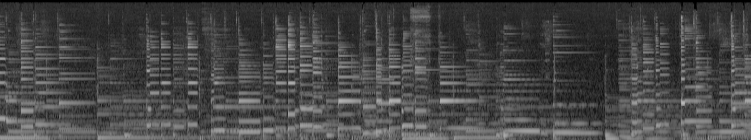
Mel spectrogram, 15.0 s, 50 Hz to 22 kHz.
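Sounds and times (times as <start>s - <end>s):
acoustic guitar melody: 0.0s - 15.0s
sustained bass line: 0.0s - 15.0s.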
